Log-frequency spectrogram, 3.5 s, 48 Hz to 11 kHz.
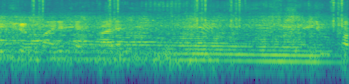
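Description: A Swiss Air Force Pilatus PC-7 propeller training aircraft drones steadily overhead with a loud, sustained engine tone that shifts slightly in pitch, mixed with broadband roar throughout.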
